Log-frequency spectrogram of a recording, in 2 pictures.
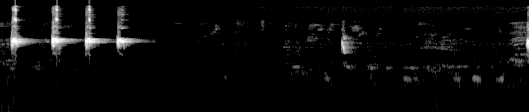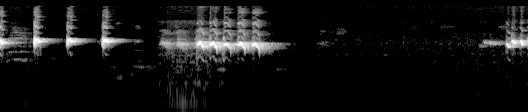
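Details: Sooty-headed bulbul calling to draw answers from other bulbuls: bursts of three to four short, bright chirps near two to three thousand cycles, a pause, another quick run of four, then a longer bubbly chatter and a final chirp.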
